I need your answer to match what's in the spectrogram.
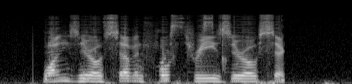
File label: male; voice separation system developed by Mitch Weintraub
